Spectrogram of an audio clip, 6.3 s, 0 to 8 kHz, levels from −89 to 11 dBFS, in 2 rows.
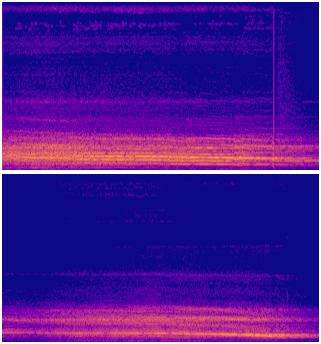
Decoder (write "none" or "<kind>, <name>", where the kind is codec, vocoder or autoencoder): none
